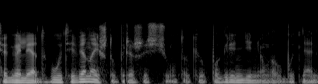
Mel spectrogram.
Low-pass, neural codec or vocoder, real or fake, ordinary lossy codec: 7.2 kHz; none; real; Opus, 64 kbps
